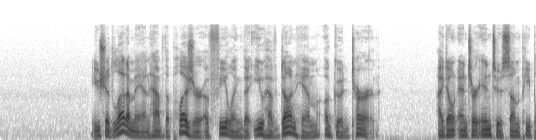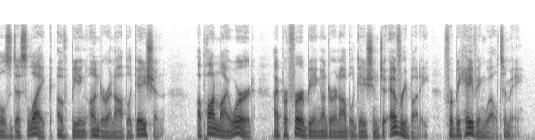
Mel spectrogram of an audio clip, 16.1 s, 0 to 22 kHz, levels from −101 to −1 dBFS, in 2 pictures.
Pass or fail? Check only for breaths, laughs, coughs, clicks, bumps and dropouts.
pass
